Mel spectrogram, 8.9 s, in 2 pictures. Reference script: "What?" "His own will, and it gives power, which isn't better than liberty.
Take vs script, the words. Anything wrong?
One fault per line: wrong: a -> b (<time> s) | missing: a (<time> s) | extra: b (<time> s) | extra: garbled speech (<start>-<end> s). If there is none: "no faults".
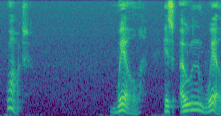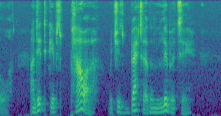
extra: Will (2.3 s)
wrong: isn't -> is (6.8 s)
